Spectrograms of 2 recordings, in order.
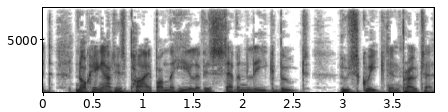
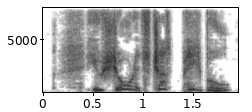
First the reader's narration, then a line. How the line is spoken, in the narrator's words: said the youngest wizard nervously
